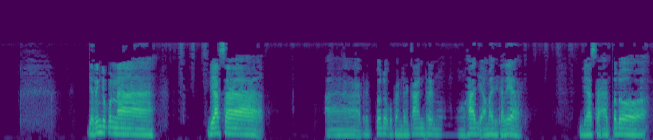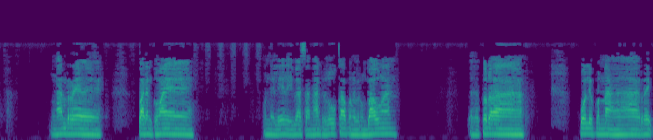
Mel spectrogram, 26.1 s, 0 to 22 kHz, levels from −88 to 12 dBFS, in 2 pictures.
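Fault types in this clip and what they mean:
AAC compression: The speech sounds dull and smeared throughout. Nothing is heard above 7 kHz. Sibilants and held sounds carry a fizzy, warbling texture. This heavy damage is likely from AAC-LC coding, and it fits a very low bitrate near 16 kbps.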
